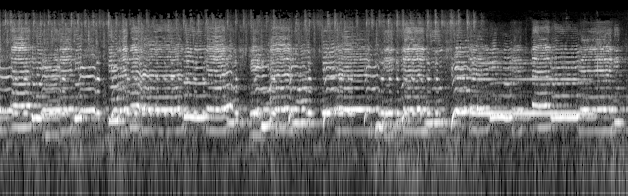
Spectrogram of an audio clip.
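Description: A woman singing solo into a microphone over a PA, her voice leaping quickly between notes in short phrases with brief breaks between them.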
